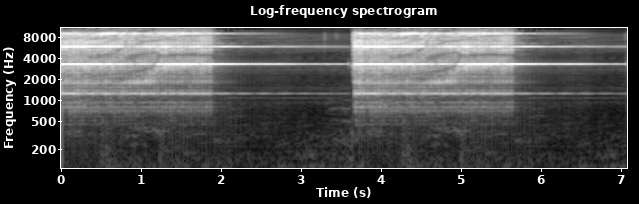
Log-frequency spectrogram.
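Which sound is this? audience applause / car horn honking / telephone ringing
telephone ringing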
